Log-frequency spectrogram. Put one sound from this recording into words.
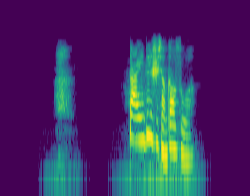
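A young woman speaks calmly and closely.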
